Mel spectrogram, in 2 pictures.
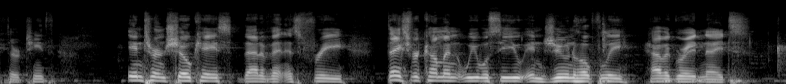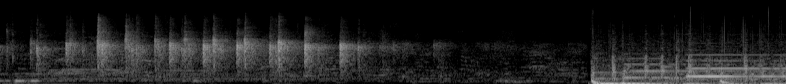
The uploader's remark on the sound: Brooklyn Poets Yawp open mic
